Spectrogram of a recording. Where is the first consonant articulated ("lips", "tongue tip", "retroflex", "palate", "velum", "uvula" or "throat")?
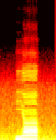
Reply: palate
